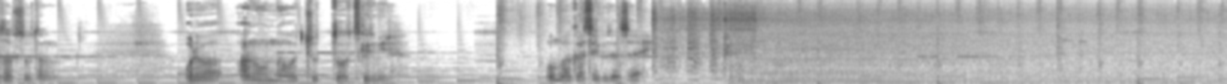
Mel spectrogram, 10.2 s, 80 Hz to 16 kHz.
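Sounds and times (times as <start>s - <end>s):
speech: 0.0s - 0.7s, 1.5s - 3.4s, 4.5s - 6.3s
car engine cranking, starting and idling with revs: 5.4s - 10.2s.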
